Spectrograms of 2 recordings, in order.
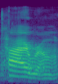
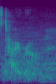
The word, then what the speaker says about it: Tyrone: It's not Tyrone, he ain't a brother. That's how his name would be pronounced, is Tyrone.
